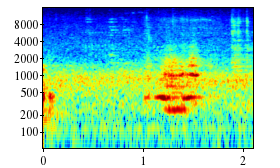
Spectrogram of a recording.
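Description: A quiet pause with a brief, faint murmur of a man's voice about a second in.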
